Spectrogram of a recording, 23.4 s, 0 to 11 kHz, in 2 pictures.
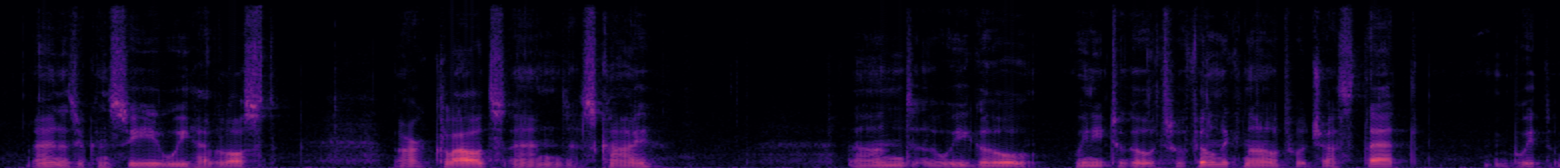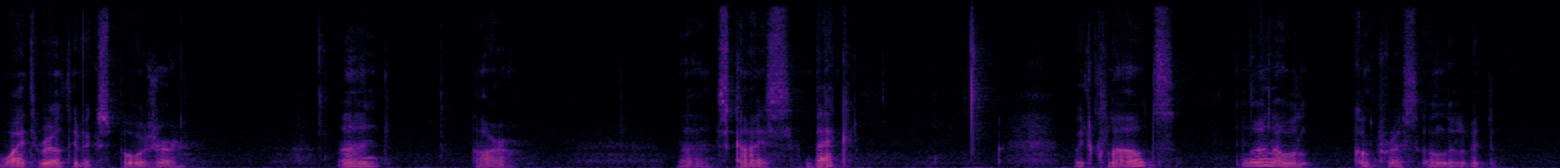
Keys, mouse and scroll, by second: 0.0 click, 8.6 click, 12.4-14.5 drag, 21.0-23.4 drag.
